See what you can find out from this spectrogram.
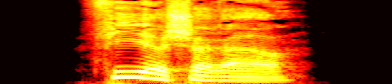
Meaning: inflection of viehisch: 1. strong/mixed nominative masculine singular comparative degree 2. strong genitive/dative feminine singular comparative degree 3. strong genitive plural comparative degree
- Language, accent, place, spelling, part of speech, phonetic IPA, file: German, Germany, Berlin, viehischerer, adjective, [ˈfiːɪʃəʁɐ], De-viehischerer.ogg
